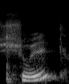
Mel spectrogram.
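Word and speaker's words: Schuld: drilling people down actually in german language uh depth is is pronounced shult which is guilt directly right and my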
